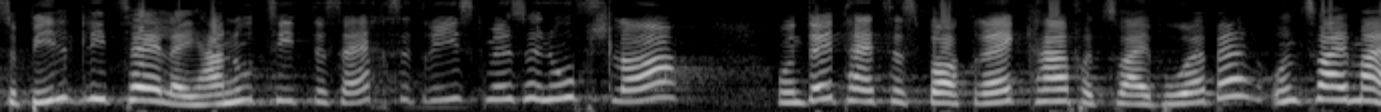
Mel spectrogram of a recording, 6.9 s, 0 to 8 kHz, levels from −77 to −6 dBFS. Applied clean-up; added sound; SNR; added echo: none; none; none; none.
